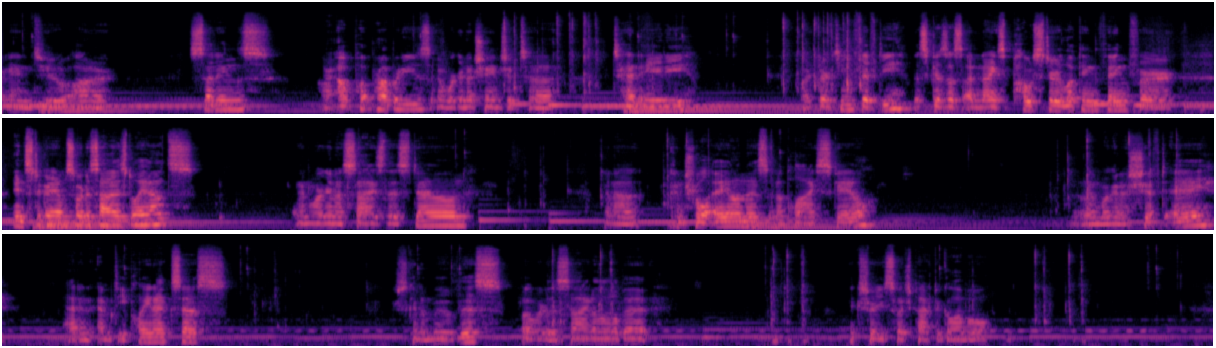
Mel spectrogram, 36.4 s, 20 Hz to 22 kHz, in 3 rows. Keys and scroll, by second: 15.6 s, 18.9 ctrl+a, 23.3 shift+a, 29.7 g, 32.2 ctrl+z, 34.6 g.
